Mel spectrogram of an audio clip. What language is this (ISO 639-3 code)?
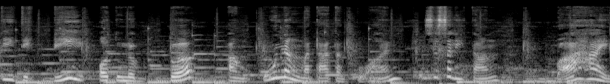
fil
